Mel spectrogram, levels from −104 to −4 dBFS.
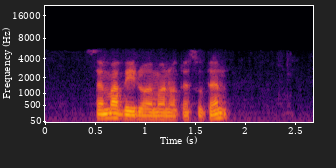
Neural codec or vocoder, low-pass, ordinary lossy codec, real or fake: none; 5.4 kHz; Opus, 16 kbps; real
